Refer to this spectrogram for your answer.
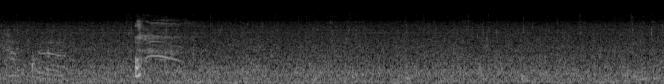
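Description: A steady, dense roar of rushing water from a nearby waterfall fills the whole clip, unbroken and even, with one brief sharp knock early on.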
